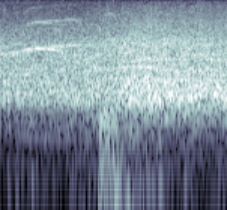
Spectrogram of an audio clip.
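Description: A body slams down hard onto a wrestling mat with a heavy thud.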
